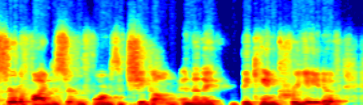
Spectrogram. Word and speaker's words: Qigong: So were you saying that Wim Hof's breathing techniques, is that the same Qi Quang? I know I'm saying that wrong. Qigong.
